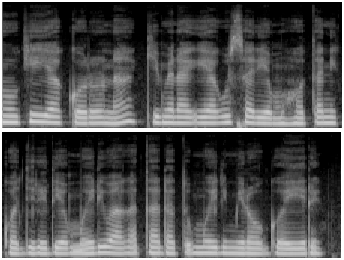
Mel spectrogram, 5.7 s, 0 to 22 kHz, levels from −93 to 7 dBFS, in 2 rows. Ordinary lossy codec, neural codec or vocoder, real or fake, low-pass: none; none; real; 19.8 kHz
